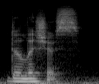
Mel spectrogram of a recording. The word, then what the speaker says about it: delicious: La pronunciación fonética es P-L-E-I-N, plain. Second, segundo. Delicious, delicioso. La pronunciación fonética es D-E-L-I-S-H-A-S, delicious. Third, Tercero, energetic. Energetic significa enérgico. La pronunciación fonética es E-N-R-G-E-T-E-C.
